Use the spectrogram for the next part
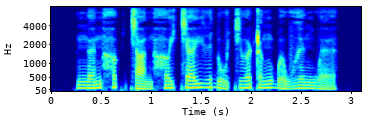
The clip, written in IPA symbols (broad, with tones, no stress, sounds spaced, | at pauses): ŋ ɛ˧˥ n h ə˦˥ k̚ c a˨˩˨ n h ə˧˥ j c ɛ˧˥ j i˧˥ ɗ u˨˩˨ c ɨ˧˥ ə̯ ʈ ə˧˥ ŋ ɓ ə˨˩˨ w ɣ e˧ ŋ w ɛ˨˩˨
